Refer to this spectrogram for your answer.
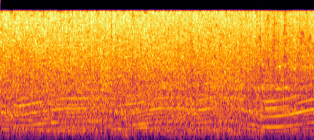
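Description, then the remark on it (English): Loud stock car racing engines roar and rev continuously, their pitch sweeping up and down as cars pass by, with a dense wash of racing noise and no voices. “Also back on the track is stock car racing, as NASCAR crews are working on cars right now for a run Sunday at Darlington Raceway in South Carolina.”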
